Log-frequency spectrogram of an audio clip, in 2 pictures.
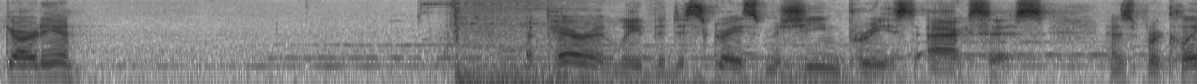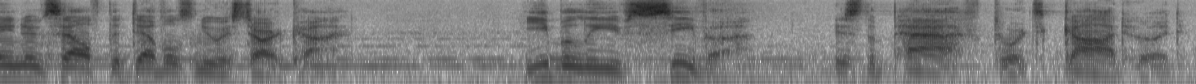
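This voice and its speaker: A man's voice: medium pitch, lightly acted. An actor playing a wry, informal male scout who gives mission briefings in a video game, cool and casual in delivery. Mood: urgent, cool. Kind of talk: cinematic video game acting.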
